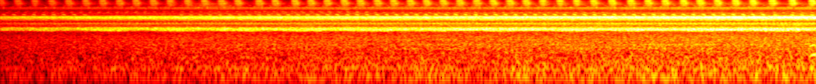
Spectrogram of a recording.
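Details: Insects calling at night in the woods: a dense, steady shrill hum in several layers, topped by a very high, rapidly pulsing trill, the whole chorus slowly swelling louder across the stretch; no other sounds stand out.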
